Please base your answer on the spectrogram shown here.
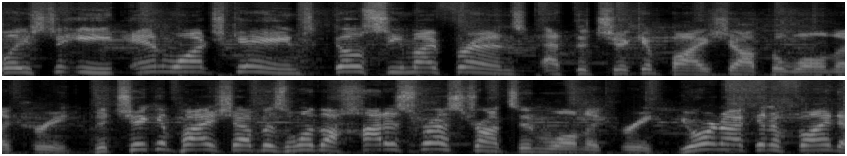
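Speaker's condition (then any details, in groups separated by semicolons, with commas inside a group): No condition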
